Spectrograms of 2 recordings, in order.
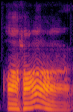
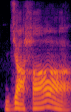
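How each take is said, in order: First: The name begins without a J sound. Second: The name begins with a J sound. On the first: "I call it aha" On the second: "it's with a J"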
